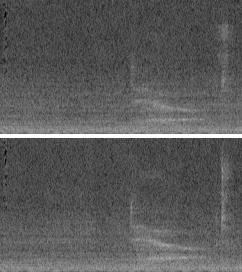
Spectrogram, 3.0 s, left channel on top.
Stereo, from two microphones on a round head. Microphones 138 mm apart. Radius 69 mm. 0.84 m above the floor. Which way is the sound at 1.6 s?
45° right (ahead or behind).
